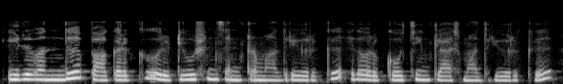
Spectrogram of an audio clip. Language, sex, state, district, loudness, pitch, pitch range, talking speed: Tamil, female, Karnataka, Bangalore, -15 LUFS, 210 Hz, 195-230 Hz, 150 wpm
